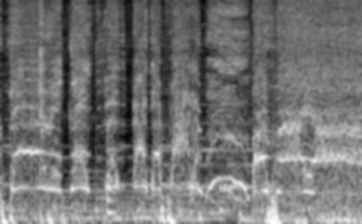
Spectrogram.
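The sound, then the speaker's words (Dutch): A person screams and yells loudly, a strained, raw voice shouting in bursts for several seconds with brief breaks between cries. “is Schreeuw lelijk.”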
